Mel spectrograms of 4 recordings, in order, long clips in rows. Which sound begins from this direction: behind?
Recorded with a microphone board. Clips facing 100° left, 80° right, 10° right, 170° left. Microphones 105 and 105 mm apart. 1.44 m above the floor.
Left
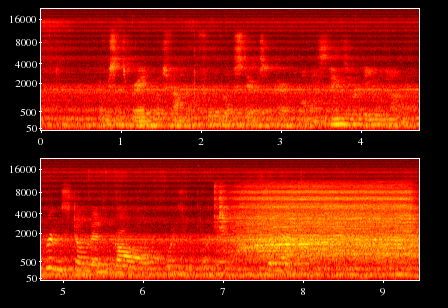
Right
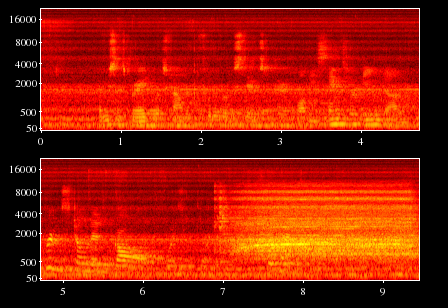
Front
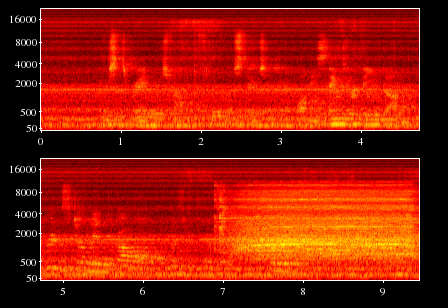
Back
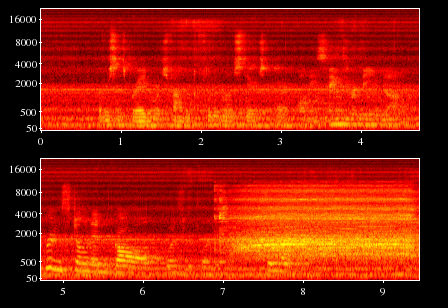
A woman speaking, at 4.8 s.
